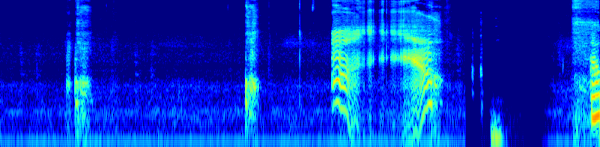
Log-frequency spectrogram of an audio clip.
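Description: A young infant makes short, voiced grunts and moans at the end of breaths, with wet, snuffly upper airway noise. This is expiratory grunting in bronchiolitis: the baby partly closes the throat on breathing out to hold the small airways open, a sign of severe respiratory distress and possible tiring.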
